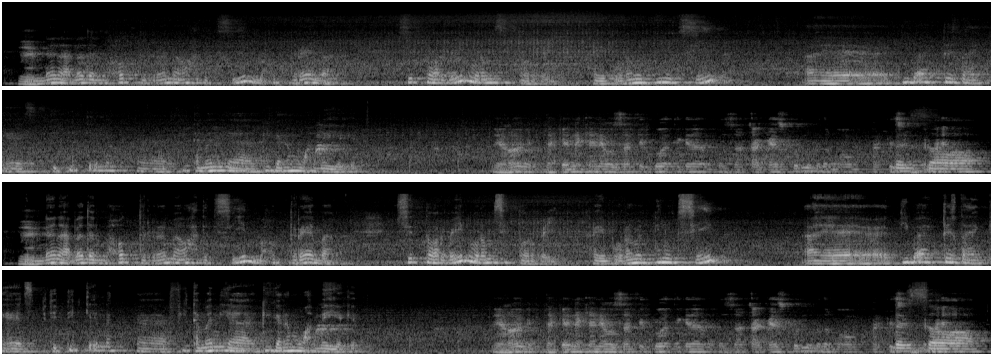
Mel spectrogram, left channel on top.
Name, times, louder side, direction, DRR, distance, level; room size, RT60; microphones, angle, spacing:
voice 1, 0.2-3.3 3.6-5.5 5.8-7.1 8.0-10.5 10.7-13.5 18.8-19.6, right 2 dB, 75° right, 7 dB, 1.9 m, -26 dB
sound 1, 0.7-19.2, left 2 dB, 55° left, 7.6 m, -44 dB
sound 2, 1.0-16.4, left 1 dB, 20° left, 1.5 m, -44 dB
voice 2, 14.8-19.3, right 1 dB, 5° right, 2 dB, 2.7 m, -32 dB
25.5 x 17.0 x 7.1 m, 0.83 s
head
